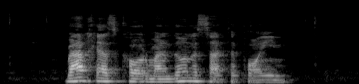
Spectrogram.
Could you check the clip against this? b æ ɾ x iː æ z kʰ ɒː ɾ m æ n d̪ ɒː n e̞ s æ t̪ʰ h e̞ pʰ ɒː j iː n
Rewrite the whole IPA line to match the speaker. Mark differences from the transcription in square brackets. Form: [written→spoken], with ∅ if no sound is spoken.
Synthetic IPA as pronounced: b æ ɾ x iː æ z kʰ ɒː ɾ m æ n d̪ ɒː n e̞ s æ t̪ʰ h e̞ pʰ ɒː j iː n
